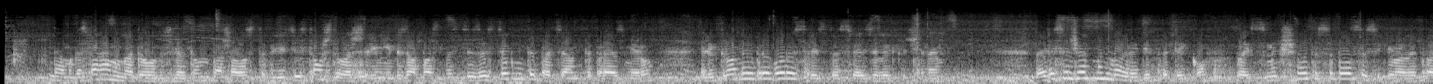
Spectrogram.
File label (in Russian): zvuk stjuardessy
